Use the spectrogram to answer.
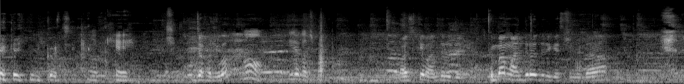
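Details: Adult speaker; normal voice.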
